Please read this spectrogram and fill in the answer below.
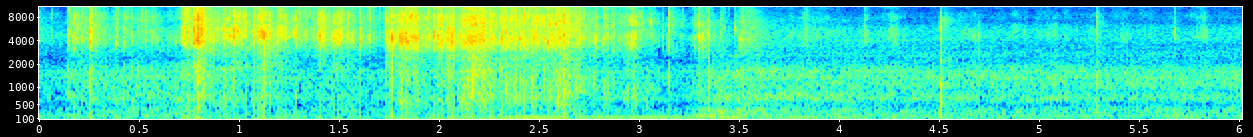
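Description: A foil trading-card pack wrapper (2023 Panini Prizm Football hobby pack) being torn open and crinkled, loudest for the first three seconds or so. It then fades to faint handling sounds as the cards come out.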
